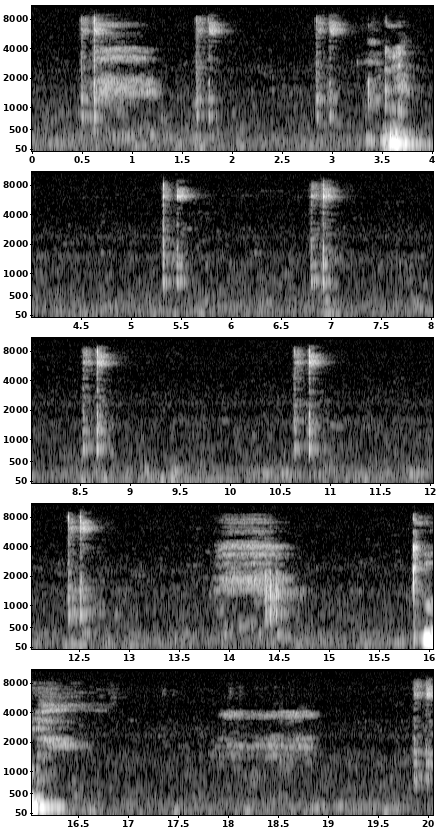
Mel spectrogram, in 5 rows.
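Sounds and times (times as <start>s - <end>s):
computer mouse clicks: 0.4s - 0.8s, 1.6s - 2.0s, 2.8s - 3.2s, 5.3s - 5.7s, 6.8s - 7.2s, 8.5s - 8.9s, 10.6s - 11.1s, 12.4s - 12.8s, 14.3s - 14.6s, 19.8s - 20.0s.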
